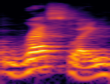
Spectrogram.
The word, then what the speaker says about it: wrestling: spelling right as well so wrestling the w is silent is a sport in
